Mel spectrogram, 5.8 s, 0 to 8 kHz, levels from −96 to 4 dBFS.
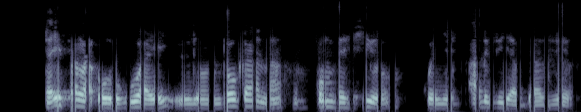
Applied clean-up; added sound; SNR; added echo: neural mask model Resemble Enhance denoiser.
